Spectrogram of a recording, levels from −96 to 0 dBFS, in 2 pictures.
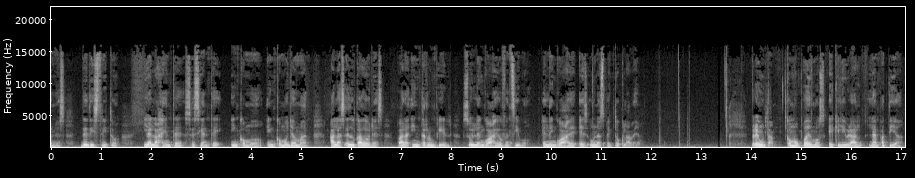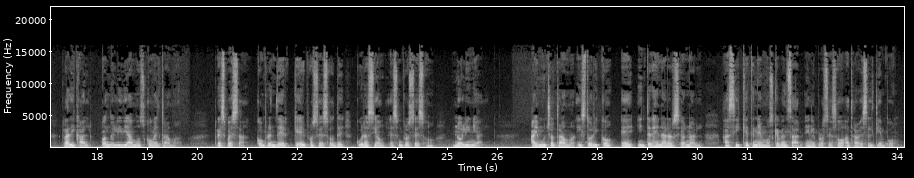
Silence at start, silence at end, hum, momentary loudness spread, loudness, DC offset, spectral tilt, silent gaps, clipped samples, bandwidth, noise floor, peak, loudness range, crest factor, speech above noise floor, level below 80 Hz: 0 s; 0.05 s; none; 12 LU; -22 LUFS; under 0.1%; -5.5 dB/octave; none; under 0.1%; 16 kHz; -50 dBFS; -4 dBFS; 4 LU; 18 dB; 28 dB; -48 dBFS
